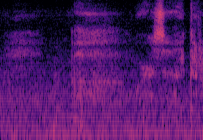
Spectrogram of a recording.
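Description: A person whispering softly: a few short, breathy stretches.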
